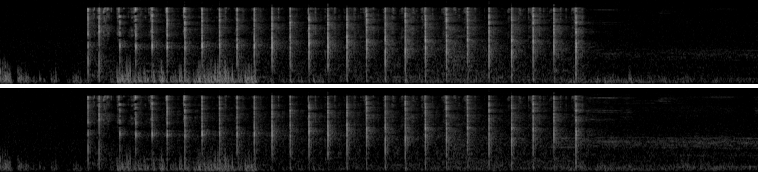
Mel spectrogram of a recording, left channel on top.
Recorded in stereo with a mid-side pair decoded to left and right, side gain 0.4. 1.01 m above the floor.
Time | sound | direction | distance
0.9 | scissors | 35° left | 0.6 m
